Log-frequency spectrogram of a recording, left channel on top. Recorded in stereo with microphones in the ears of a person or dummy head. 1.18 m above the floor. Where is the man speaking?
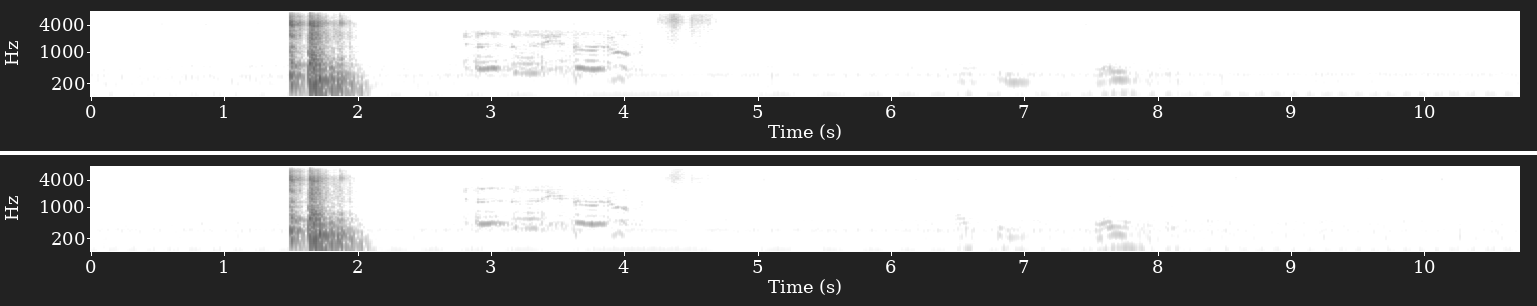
45° right (ahead or behind), 2.5 m.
